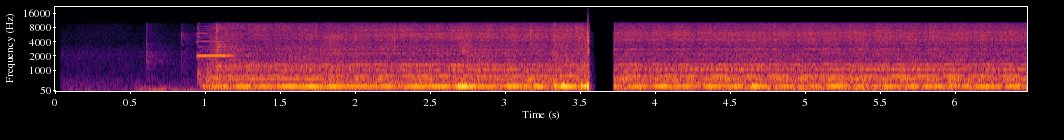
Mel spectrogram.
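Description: Commercial stand mixer running steadily with a dough hook turning through slime in its steel bowl: a loud, even motor-and-gear hum that starts about a second in, with a brief break about halfway through.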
